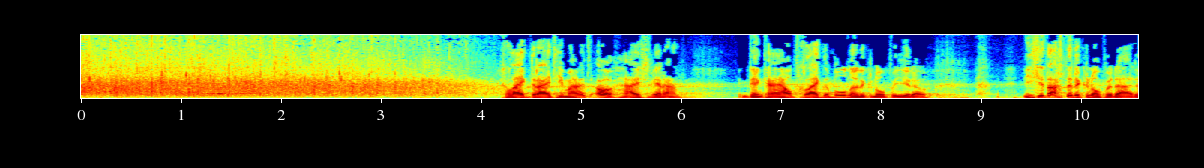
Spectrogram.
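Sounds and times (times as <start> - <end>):
crowd applauding: 0.0 - 4.3
speech: 4.2 - 8.6, 9.4 - 10.5.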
